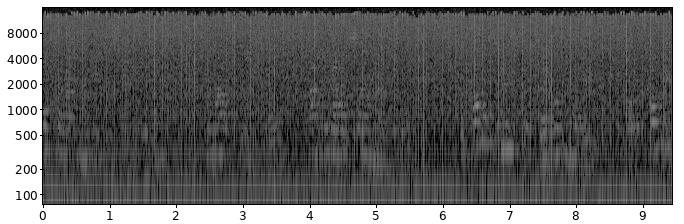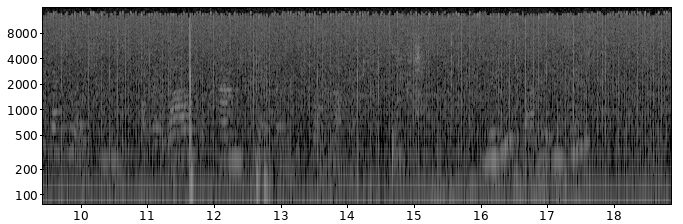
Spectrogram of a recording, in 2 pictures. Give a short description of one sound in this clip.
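Adult men and women talk quietly in the background.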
